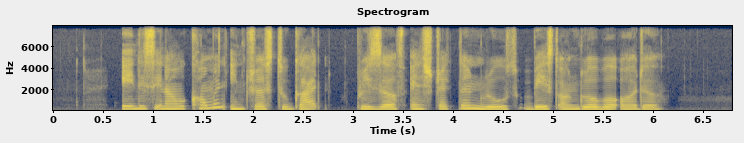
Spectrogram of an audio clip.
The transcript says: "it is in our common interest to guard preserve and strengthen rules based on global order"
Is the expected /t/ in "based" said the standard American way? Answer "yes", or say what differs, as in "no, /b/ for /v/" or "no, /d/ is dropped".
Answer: yes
